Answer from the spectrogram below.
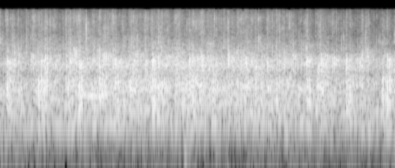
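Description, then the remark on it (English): Sustained applause from a large audience at a church conference, thanking the Chandler staff, a dense steady wash of clapping that stays loud and even throughout with no talking over it. “Can we give them a round of applause?”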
